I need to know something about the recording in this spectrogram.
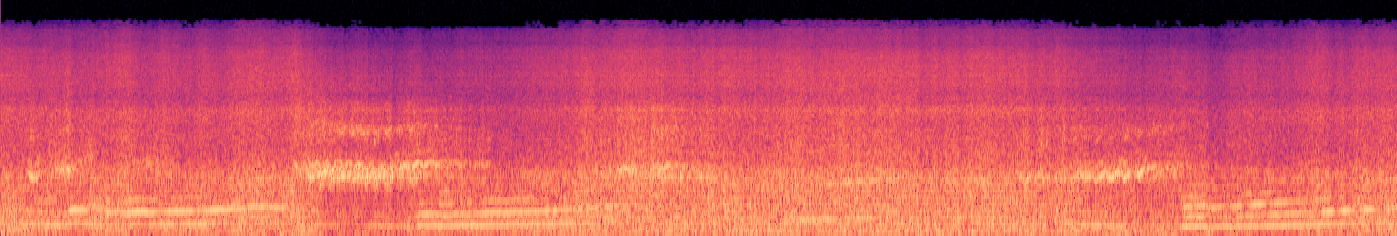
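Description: Wind rushes past an open-top car.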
